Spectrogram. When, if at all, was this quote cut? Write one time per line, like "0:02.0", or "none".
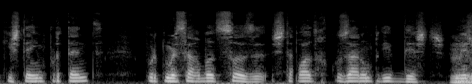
0:02.9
